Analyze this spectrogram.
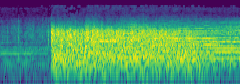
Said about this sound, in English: Sounds like someone's hitting his gun at something. It was two guns, Dick. Some of those shots were heavier than the others.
